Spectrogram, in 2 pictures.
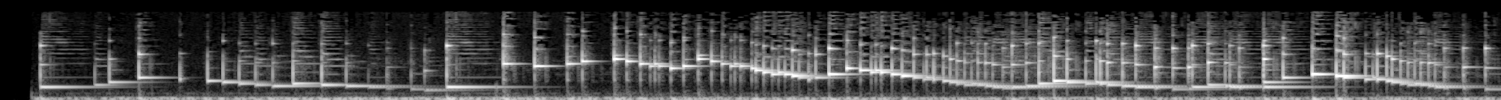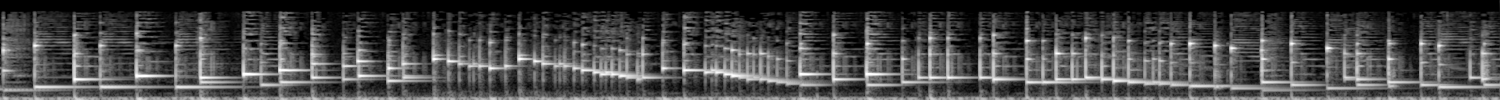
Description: Solo de balafon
